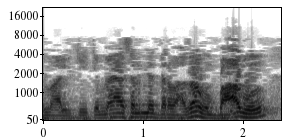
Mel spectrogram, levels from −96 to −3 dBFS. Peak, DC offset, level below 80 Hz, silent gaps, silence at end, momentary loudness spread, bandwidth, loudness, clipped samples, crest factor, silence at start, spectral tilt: 0 dBFS; under 0.1%; -34 dBFS; none; 0 s; 9 LU; 10.5 kHz; -11 LUFS; under 0.1%; 12 dB; 0 s; -6 dB/octave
